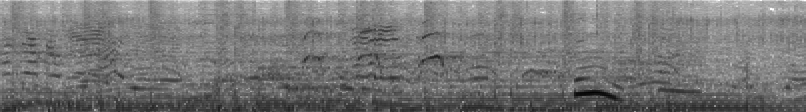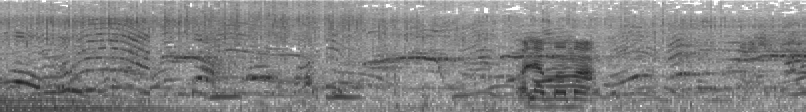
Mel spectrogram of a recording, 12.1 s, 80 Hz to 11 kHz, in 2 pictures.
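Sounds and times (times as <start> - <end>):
children calling and shouting: 0.0 - 12.0.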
